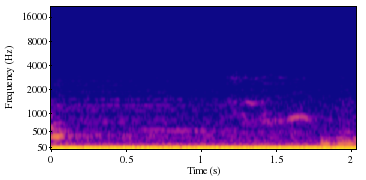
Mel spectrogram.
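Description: Steady low hum of the recording, with a faint short call that rises in pitch about a second and a half in.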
